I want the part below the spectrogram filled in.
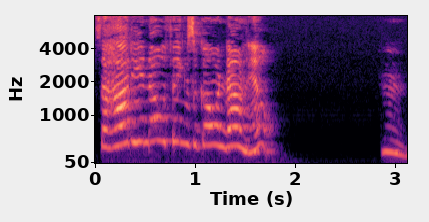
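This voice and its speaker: A woman uses a squeaky, put-on character voice at an extremely high pitch, with a warm, gentle tone. Her intonation is lively and her pace moderate. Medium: read story. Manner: warm, gentle, reflective.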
